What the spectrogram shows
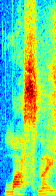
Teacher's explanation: Last has an ST, and the next word starts with a consonant, so that T gets dropped. Last night, rather than last night.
